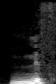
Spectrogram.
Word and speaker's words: niche: निस या पारिस्थितिकी निच, और इसे निसी के भी नाम से जानते हैं और निक के नाम से भी जानते हैं। बहुत सारे प्रोनाउंसिएशन जो होते हैं निक के हमें देखने को मिले हैं।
